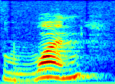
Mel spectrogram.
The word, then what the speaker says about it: one: Because when we are pronouncing this one, we are not pronouncing O, we are pronouncing W, and W, wa, right?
